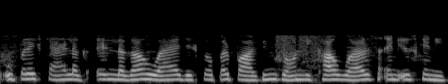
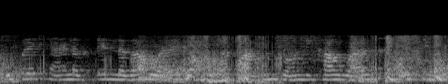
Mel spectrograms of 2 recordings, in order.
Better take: first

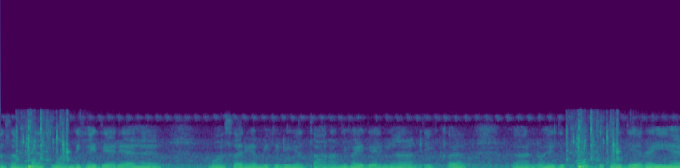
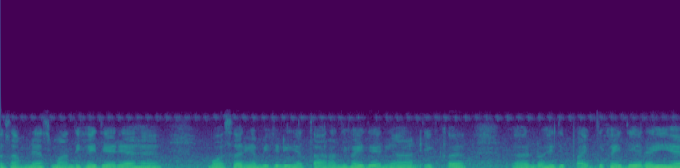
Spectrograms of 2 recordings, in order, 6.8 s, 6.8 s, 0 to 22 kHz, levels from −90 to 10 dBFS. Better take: second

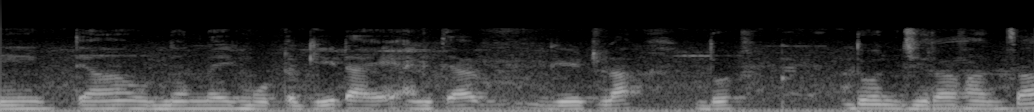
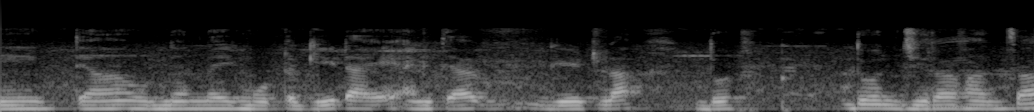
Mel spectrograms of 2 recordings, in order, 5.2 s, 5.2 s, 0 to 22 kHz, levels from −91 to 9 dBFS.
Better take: second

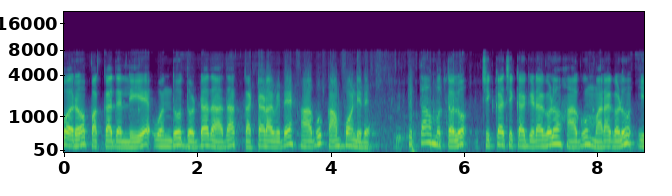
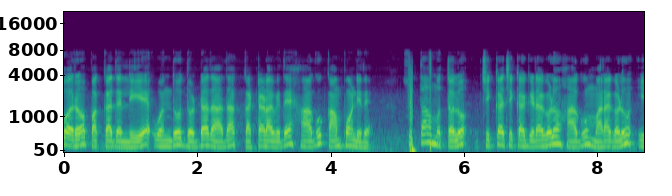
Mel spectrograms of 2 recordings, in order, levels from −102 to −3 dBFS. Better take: second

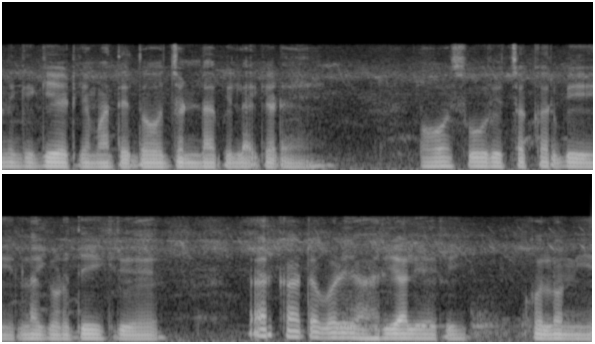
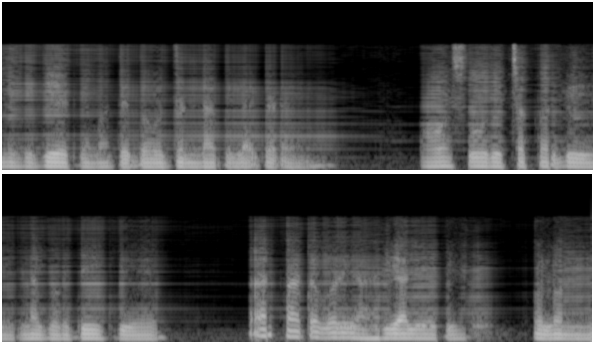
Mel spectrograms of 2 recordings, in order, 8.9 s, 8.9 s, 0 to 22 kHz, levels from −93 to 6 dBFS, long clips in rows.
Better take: first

